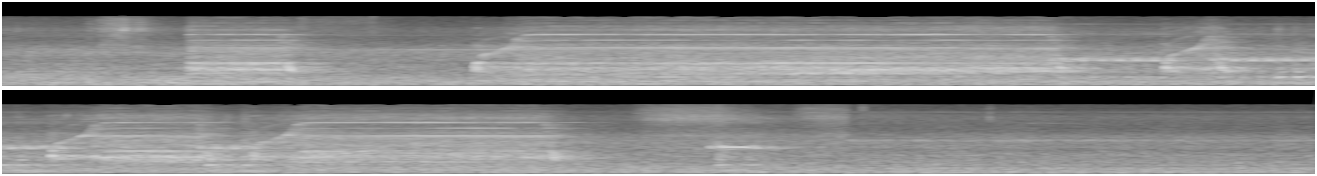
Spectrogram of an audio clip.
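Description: Mini UV flatbed printer's tray motor whining in several runs as the print bed carrying the phone case moves. Each run starts with a quick rise in pitch and then holds steady; the longest lasts about three seconds.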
